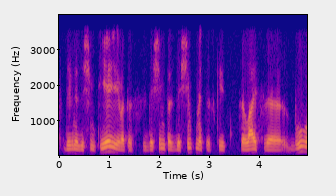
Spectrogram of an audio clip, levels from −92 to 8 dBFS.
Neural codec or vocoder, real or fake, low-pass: none; real; 3.6 kHz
